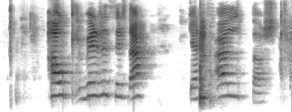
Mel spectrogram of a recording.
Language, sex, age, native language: Icelandic, female, 8, Icelandic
